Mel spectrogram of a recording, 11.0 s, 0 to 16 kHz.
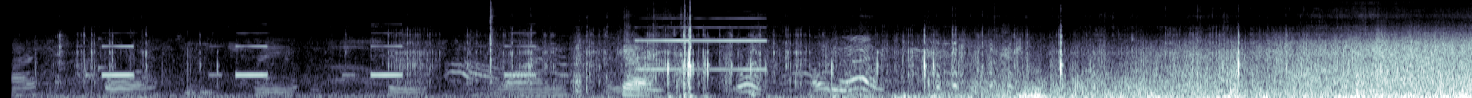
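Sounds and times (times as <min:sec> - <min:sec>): two-note timer beeps: 0:00.7 - 0:04.1, 0:04.7 - 0:05.8
man calling out: 0:00.7 - 0:05.7.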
